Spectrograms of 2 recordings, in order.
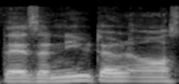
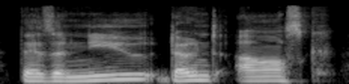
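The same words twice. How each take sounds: First: It is said fast. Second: It is said slowly.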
